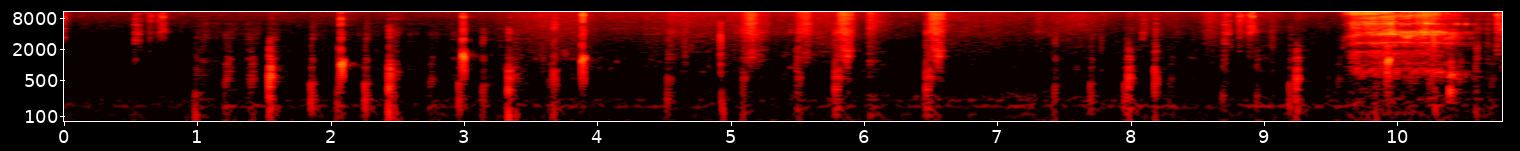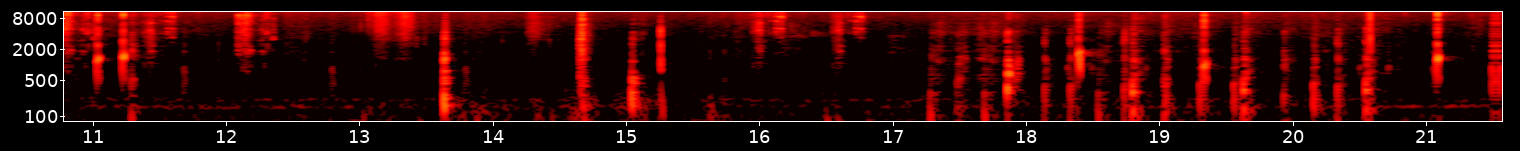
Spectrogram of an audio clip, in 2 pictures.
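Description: A pickaxe taps rapidly on stone, breaking blocks.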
